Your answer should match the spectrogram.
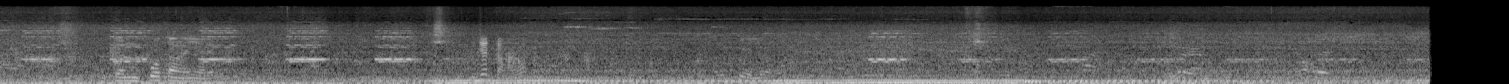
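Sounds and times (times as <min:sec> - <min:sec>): truck diesel engine under load: 0:00.0 - 0:14.3
short high electronic beeps: 0:00.2 - 0:04.3, 0:08.6 - 0:14.3.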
